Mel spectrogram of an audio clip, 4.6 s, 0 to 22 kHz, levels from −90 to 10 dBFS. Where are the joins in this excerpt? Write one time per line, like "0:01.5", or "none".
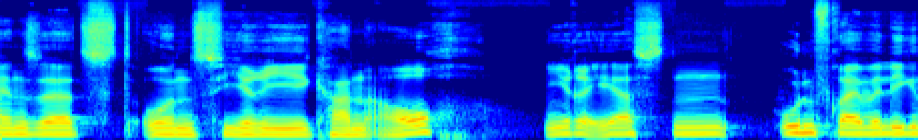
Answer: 0:02.7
